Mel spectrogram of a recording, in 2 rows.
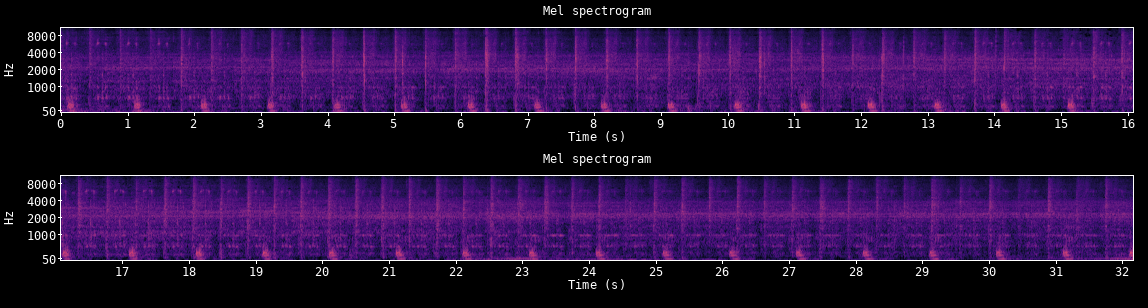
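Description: A 1950s German model vertical steam engine running under live steam fed from an espresso machine's steam wand. Steady hiss of escaping steam, with a regular knock from the engine about twice a second.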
